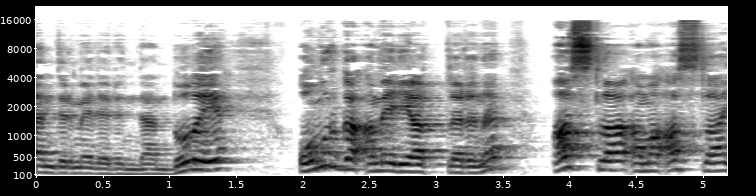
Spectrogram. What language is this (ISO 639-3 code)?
tur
